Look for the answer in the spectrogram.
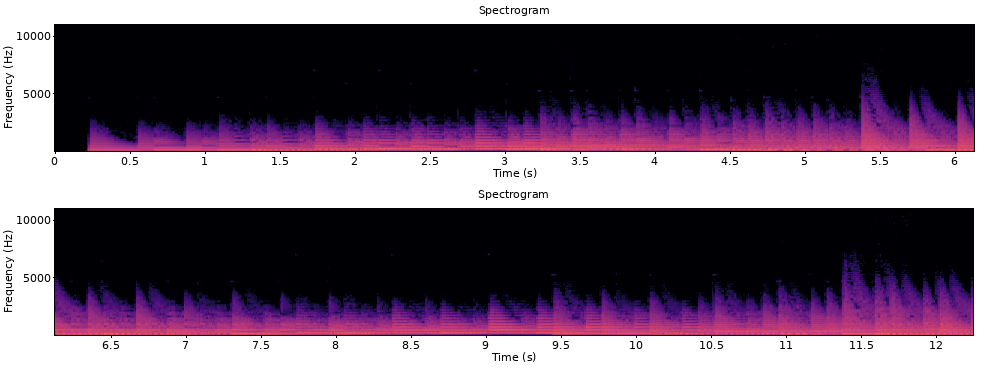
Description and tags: Absolute Synth
A few chords put together using an arppegiator and change in velocity.
electronic, chords, techno, delay, trance, velocity, arppegiator, synth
